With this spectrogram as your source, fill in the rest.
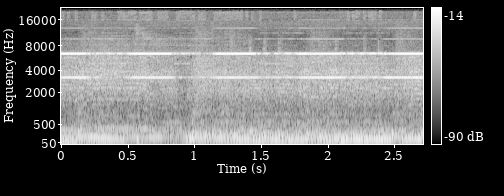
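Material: Nothing is struck.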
